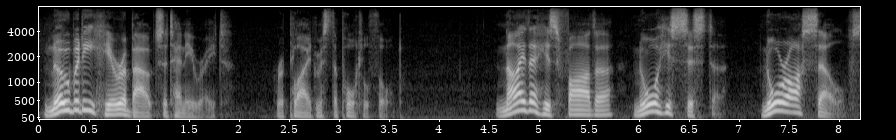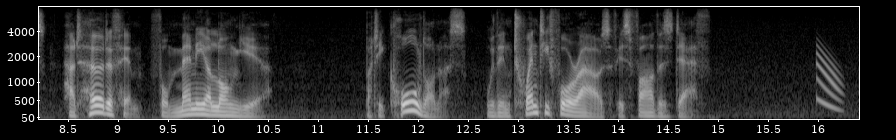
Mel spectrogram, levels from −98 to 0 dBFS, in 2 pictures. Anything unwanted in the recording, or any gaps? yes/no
yes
